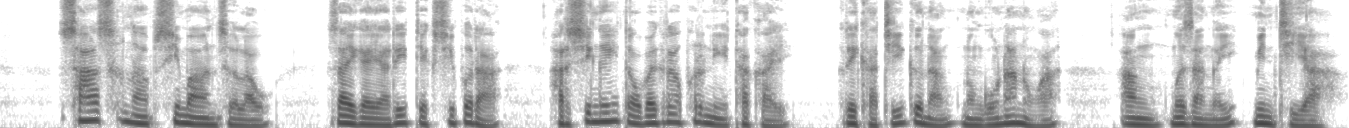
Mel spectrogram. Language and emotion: Bodo, fearful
